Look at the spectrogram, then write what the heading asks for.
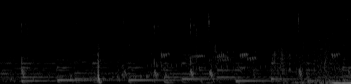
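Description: Minecraft frogs croak in a busy chorus of low, repeated calls, overlapping one another in quick irregular bursts alongside soft game noises, fairly faint and without talk.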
